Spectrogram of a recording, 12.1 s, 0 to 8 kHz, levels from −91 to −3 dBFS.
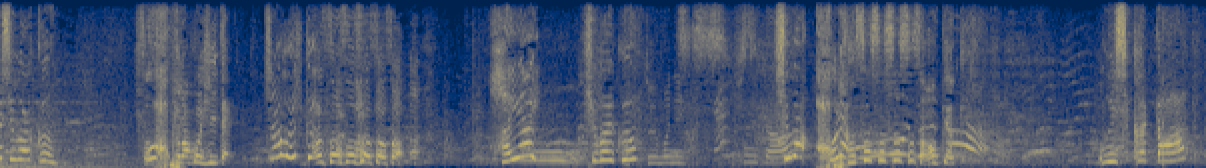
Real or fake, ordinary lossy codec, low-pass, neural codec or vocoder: real; none; none; none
